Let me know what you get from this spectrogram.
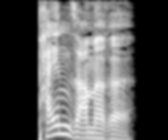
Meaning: inflection of peinsam: 1. strong/mixed nominative/accusative feminine singular comparative degree 2. strong nominative/accusative plural comparative degree
- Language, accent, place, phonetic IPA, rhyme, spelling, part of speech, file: German, Germany, Berlin, [ˈpaɪ̯nzaːməʁə], -aɪ̯nzaːməʁə, peinsamere, adjective, De-peinsamere.ogg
